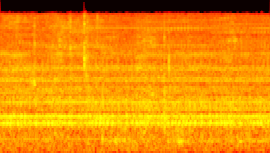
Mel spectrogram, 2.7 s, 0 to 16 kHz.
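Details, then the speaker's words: Sony SLO-420 linear-stereo Betamax VCR playing a Beta 1 test recording during repair: quiet, even mechanical whir with faint light ticks, the tape transport now running smoothly and normally. "Yeah, it's starting to act like it's supposed to now. So I'm just going to let it play for a while."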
